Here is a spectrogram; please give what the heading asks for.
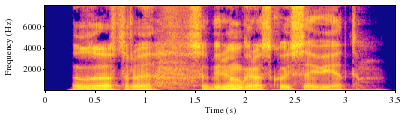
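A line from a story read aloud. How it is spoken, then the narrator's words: Weary. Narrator (Russian): устало промолвил бюргермейстер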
